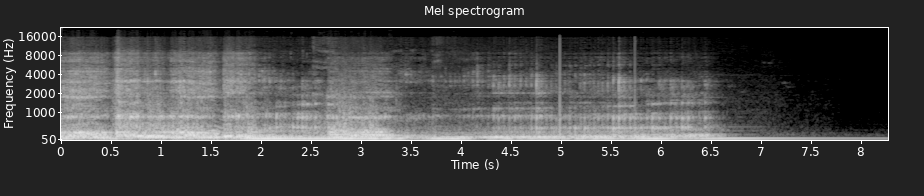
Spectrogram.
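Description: A powerful lion roar, already loud at the start, rolls on with a deep throaty rumble and rough growling texture before tapering off into a long, fading tail.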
